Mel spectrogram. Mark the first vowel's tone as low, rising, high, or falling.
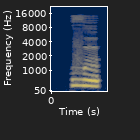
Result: low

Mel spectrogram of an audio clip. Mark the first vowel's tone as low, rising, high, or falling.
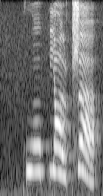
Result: high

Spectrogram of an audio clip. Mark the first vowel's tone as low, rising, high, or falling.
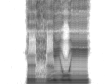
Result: low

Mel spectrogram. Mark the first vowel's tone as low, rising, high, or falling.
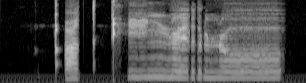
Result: low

